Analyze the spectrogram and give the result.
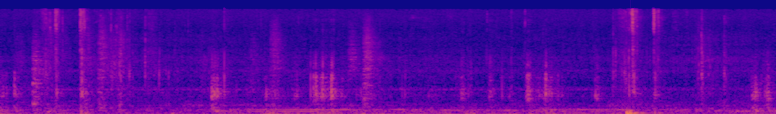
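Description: A bamboo stylus tip scratches fine lines into a flat black-coated scratch art card from a Mythical Creatures Super Scratch Art Pad, lying on a mat with the other hand resting on tracing paper. Quiet, low, dry scratching comes in short strokes, with faint brighter flecks. One louder scrape near the end stands out before the soft scratching resumes.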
